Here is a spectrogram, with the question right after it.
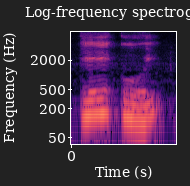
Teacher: এ ঐ এই দুটো উচ্চারণ করার জন্য লাগে কন্ঠ এবং তালু। একে বলা হয় কন্ঠ তালব্য ধ্বনি।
